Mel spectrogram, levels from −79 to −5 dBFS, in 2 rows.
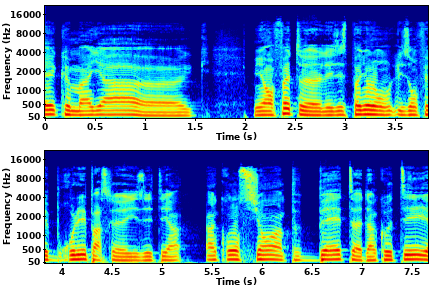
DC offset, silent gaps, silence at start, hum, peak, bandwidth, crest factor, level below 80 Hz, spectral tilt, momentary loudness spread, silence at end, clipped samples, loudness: under 0.1%; none; 0 s; none; -2 dBFS; 13 kHz; 14 dB; -46 dBFS; -6.5 dB/octave; 8 LU; 0 s; under 0.1%; -17 LUFS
